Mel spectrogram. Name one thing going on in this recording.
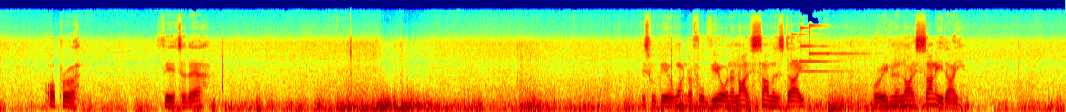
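Wind gusts and rumbles across open country.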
